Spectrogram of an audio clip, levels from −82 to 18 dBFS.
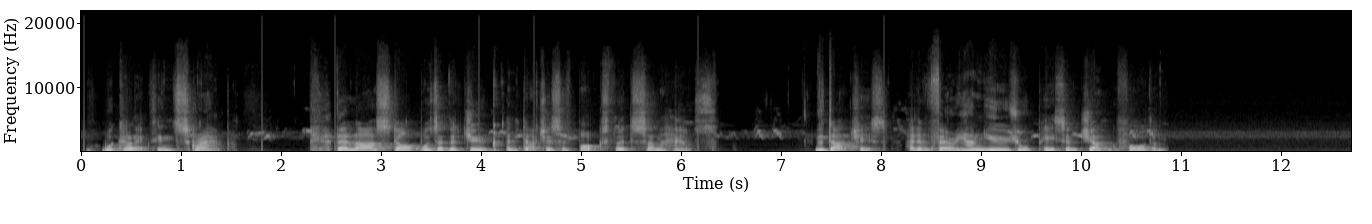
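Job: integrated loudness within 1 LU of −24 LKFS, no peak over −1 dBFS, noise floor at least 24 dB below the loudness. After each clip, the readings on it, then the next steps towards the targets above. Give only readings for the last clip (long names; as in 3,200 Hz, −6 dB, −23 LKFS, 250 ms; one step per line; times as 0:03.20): number of clicks 7; integrated loudness −17.5 LKFS; sample peak −2.0 dBFS; target loudness −24.0 LKFS
→ click removal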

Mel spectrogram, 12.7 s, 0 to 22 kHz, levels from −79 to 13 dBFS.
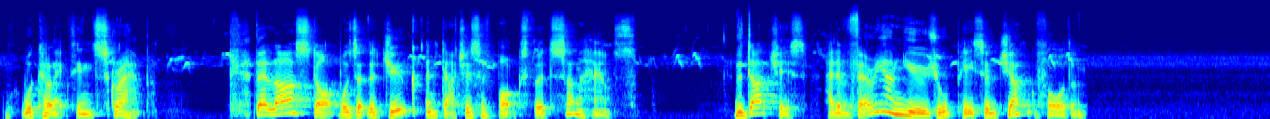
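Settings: number of clicks 0; integrated loudness −17.5 LKFS; sample peak −2.0 dBFS; target loudness −24.0 LKFS
→ level −6.5 dB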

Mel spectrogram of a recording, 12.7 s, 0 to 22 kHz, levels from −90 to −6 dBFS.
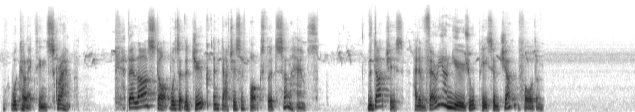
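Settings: integrated loudness −24.0 LKFS; sample peak −8.5 dBFS; background noise floor −64 dBFS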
